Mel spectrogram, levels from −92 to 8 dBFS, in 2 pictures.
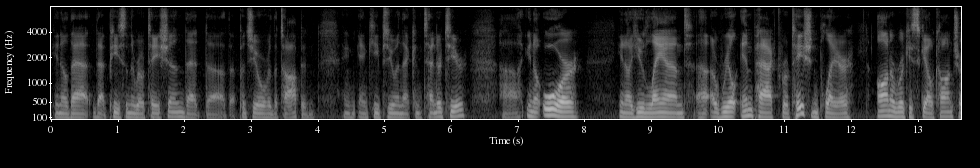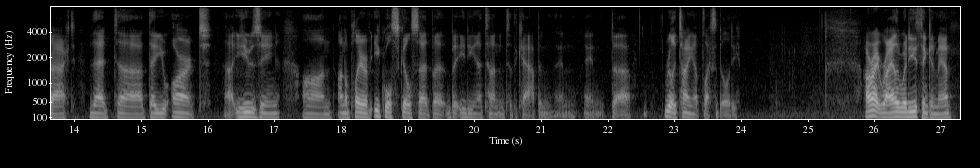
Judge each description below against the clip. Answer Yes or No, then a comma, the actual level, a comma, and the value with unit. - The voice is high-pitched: No, low, 110 Hz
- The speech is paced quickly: No, average, 180 wpm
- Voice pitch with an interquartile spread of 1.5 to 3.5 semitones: Yes, average, 2.8 semitones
